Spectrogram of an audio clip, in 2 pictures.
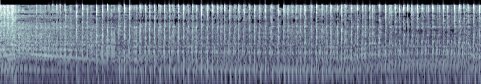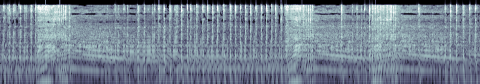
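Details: Homelite XL chainsaw after carburetor rebuild and new fuel/oil lines, cold start on choke: crisp high two-stroke scream dropping and snapping back cleanly on throttle blips, chain oil pumping; normal running.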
